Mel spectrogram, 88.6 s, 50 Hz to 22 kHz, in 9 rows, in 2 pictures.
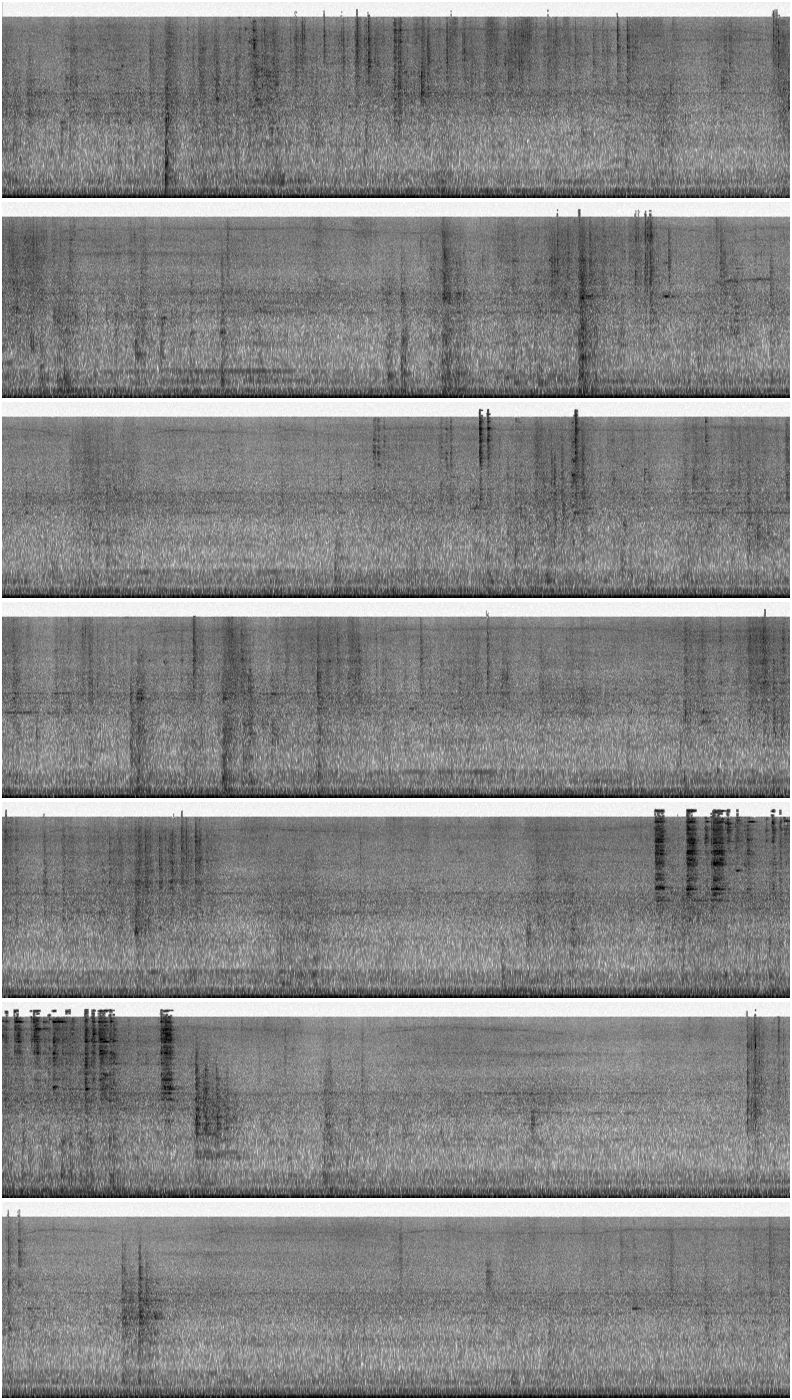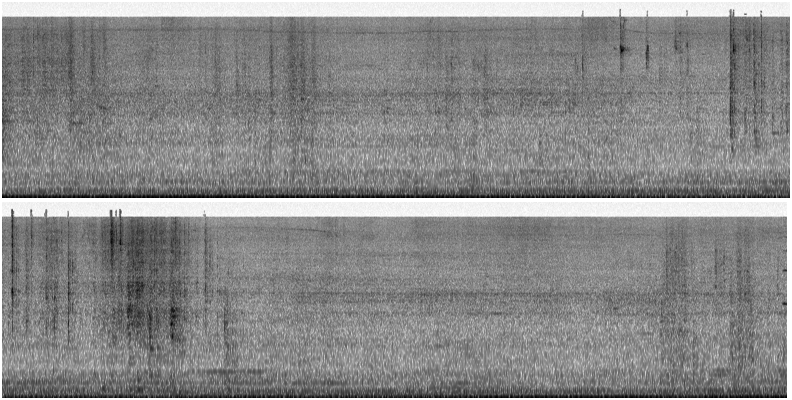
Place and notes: Basingstoke Road, Reading, UK - Demolition of old pink Art Deco factory recorded from Ultima Business Solutions Carpark
Recorded through the fence looking directly onto the building site until I was told to get off because it's private property.
10 June 2015, ~15:00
